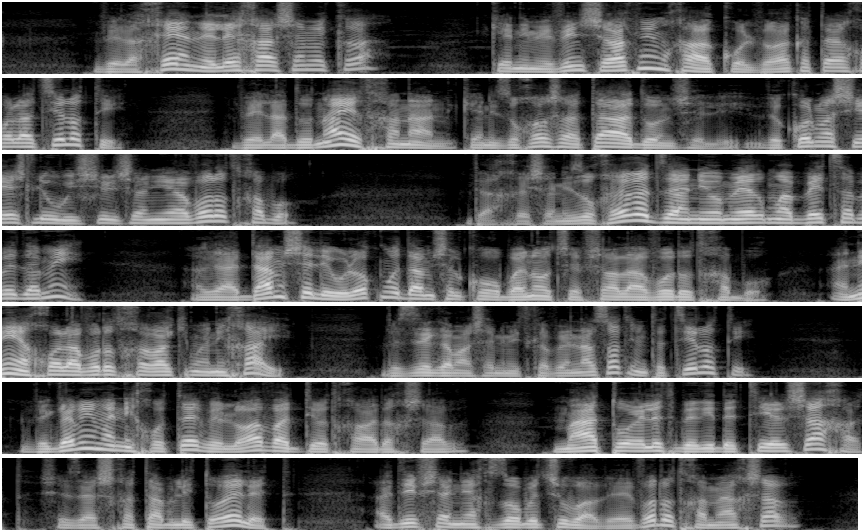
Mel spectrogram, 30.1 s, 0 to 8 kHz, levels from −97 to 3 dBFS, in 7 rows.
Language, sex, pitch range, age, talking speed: Hebrew, male, 110-160 Hz, 30-49, 180 wpm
